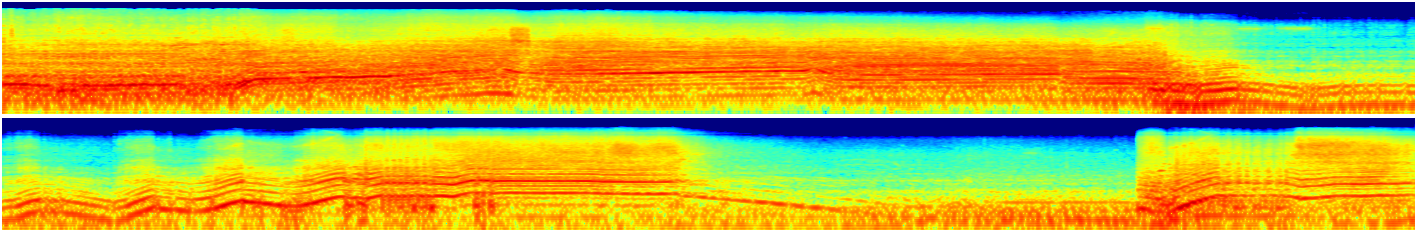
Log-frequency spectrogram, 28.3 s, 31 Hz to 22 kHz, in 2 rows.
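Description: A car's engine held at high revs during a burnout, with a climbing pitch and dense tyre noise. It cuts off suddenly about twelve seconds in. Then a 1992 Mitsubishi Eclipse turbo AWD's engine is blipped up and down repeatedly at the start line, settles to a lower run, and near the end launches hard with its revs climbing.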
